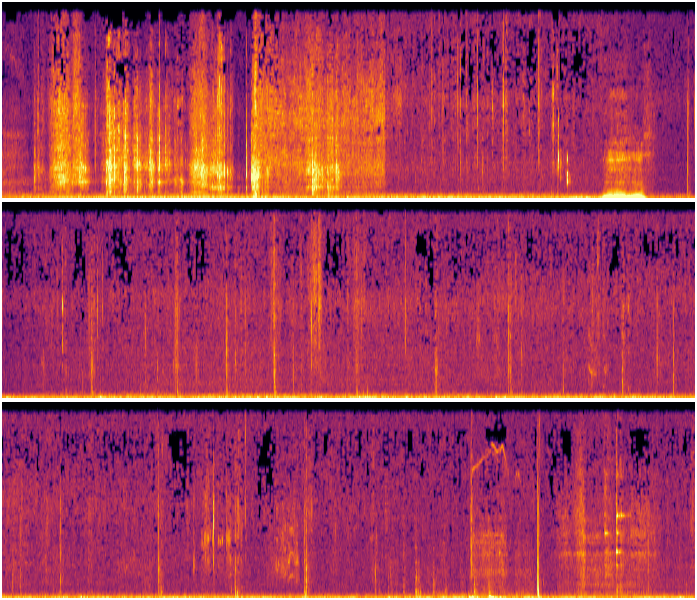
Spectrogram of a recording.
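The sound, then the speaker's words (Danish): A half cigar left over from the previous week being lit: scattered small clicks and taps over a steady low rumble, with one brief wavering burst of flame partway through, then quiet crackles and faint puffing. “Men først skal vi have ild på cigaren.”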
